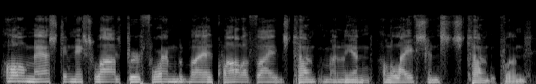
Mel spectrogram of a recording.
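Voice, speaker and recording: An actor playing a solemn official announcer, reading a mock-serious scripted disclaimer. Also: male voice, lowish voice, steady tone, unhurried, smooth, no echo, natural voice, poor audio.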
